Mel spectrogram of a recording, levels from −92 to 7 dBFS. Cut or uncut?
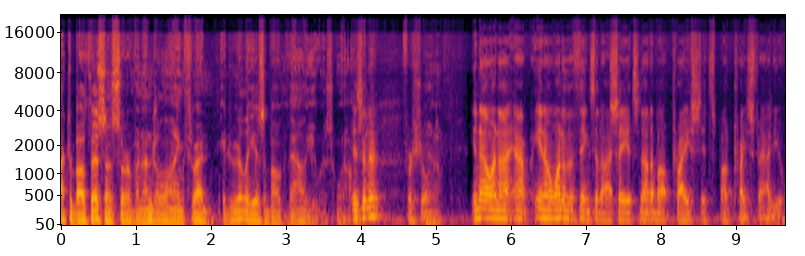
cut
